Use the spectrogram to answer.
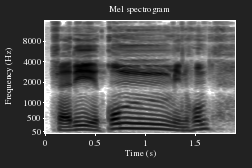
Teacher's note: Sebelum tu yang fariqum tadi tu dengung, tanwin bertemu dengan mim idgham ma'al ghunnah, dengung 2 harakat.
